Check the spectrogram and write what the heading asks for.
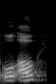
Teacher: ये कंठ जीभ और ओठ से बोले जाते हैं, ठीक, इसे कंठोष्ठ बोला जाता है, ठीक, ये याद रखिएगा।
